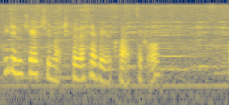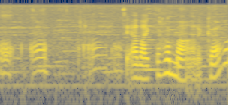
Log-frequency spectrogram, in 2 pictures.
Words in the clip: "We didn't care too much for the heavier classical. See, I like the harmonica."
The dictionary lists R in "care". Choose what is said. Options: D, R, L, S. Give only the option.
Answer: R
